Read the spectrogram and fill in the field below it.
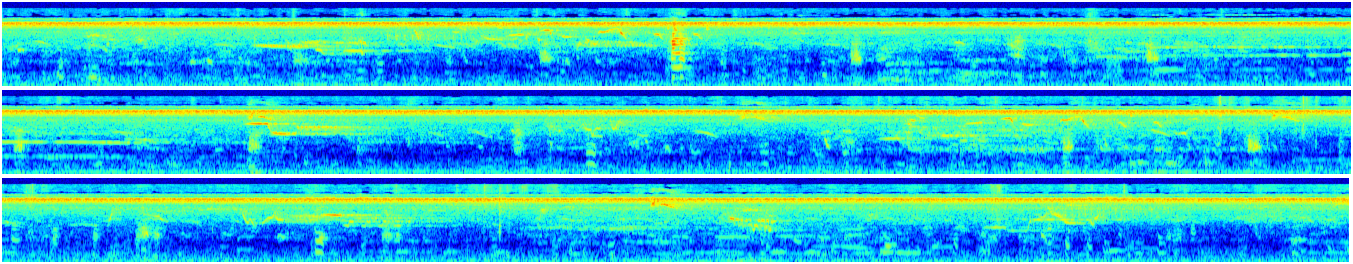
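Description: Many chickens cluck and chatter nearby outdoors.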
